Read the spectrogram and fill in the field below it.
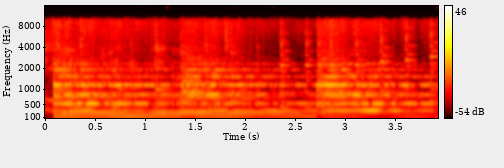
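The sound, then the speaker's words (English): Church bells ring out steadily in overlapping peals at about 8:25 in the morning, around the end of morning mass, loud and resonant, with fresh strikes landing about every second and a half over a sustained ringing hum. No one speaks. “Those bells.”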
